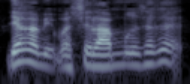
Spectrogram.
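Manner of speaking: ordinary talk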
